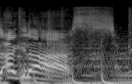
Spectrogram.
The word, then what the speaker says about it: Águilas: And a team that I now know how to pronounce their name, from the Philippines is Águilas.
